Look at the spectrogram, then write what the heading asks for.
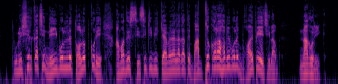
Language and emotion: Bengali, fearful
